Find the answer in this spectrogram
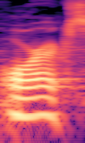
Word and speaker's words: Oryx: And I got sent a picture of an antelope, which I knew that's what the orex is a breed of um antelopee. So, and that's how you pronounce it, orex.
